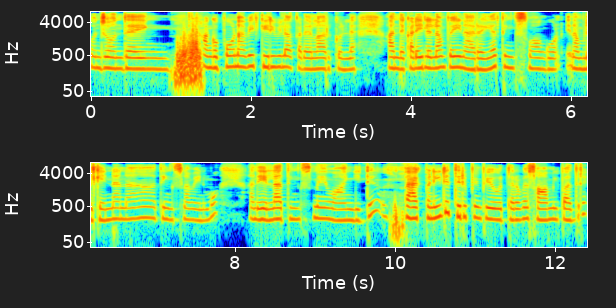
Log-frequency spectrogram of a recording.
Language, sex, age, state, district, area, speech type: Tamil, female, 18-30, Tamil Nadu, Ariyalur, rural, spontaneous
